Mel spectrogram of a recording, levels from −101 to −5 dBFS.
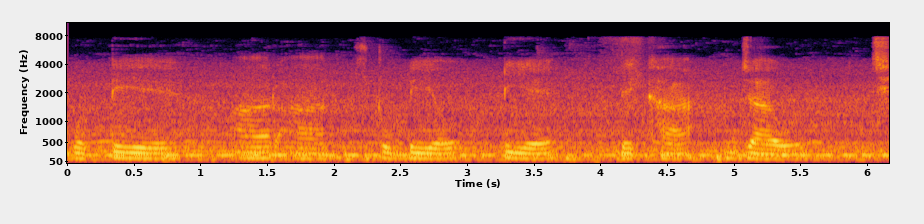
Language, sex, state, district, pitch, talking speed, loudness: Odia, male, Odisha, Malkangiri, 100 Hz, 80 wpm, -19 LUFS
